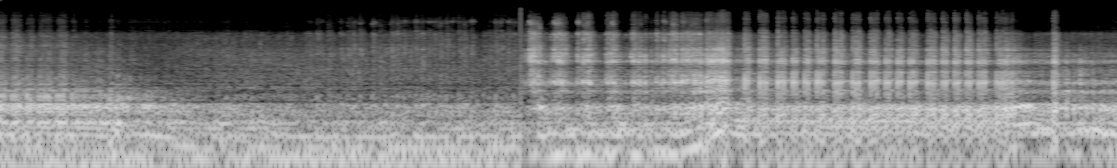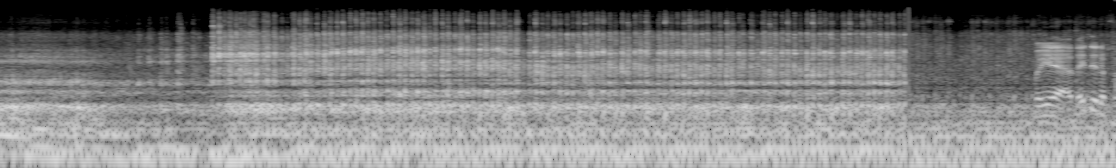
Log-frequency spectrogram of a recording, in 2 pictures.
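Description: A Pontiac GTO with Kooks long tube headers and a Corsa cat-back exhaust holds a two-step launch, its engine roaring loud and continuous with stuttering, popping rev-limiter bursts, close up while someone talks over it.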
